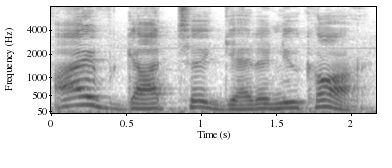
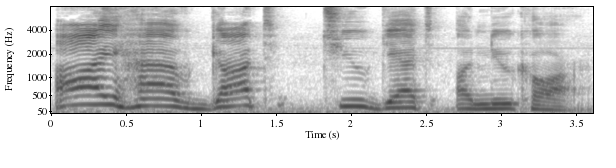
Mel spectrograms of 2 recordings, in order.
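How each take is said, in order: First: The words are contracted and run together. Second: Every word is said fully and separately.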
